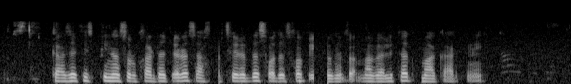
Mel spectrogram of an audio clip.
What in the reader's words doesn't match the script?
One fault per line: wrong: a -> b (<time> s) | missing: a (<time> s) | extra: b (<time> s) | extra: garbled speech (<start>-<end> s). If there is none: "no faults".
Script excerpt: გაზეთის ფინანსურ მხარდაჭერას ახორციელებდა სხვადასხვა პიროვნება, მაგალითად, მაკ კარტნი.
no faults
